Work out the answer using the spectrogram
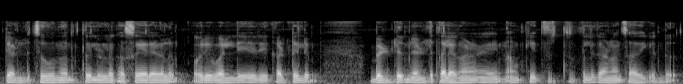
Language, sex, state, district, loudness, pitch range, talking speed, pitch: Malayalam, male, Kerala, Kollam, -17 LUFS, 100-105 Hz, 130 wpm, 100 Hz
